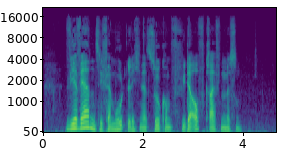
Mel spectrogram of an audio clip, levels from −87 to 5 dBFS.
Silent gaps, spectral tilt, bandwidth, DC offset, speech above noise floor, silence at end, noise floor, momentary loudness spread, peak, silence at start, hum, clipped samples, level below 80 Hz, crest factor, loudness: none; -7 dB/octave; 16 kHz; under 0.1%; 34 dB; 0.7 s; -54 dBFS; 14 LU; -2 dBFS; 0.45 s; none; under 0.1%; -42 dBFS; 20 dB; -21 LUFS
